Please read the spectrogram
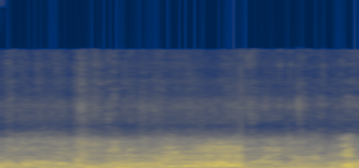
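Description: Livestock calling, with one drawn-out call rising in pitch about a second in, over the steady chatter of a crowd.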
